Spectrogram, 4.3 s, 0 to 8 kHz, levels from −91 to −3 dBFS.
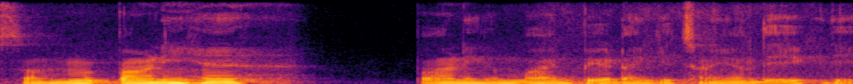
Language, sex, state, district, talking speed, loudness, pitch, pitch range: Hindi, male, Rajasthan, Nagaur, 170 wpm, -19 LUFS, 130 Hz, 130-140 Hz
